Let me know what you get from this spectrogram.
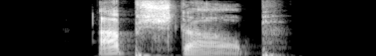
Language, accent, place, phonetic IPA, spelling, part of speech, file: German, Germany, Berlin, [ˈapˌʃtaʁp], abstarb, verb, De-abstarb.ogg
- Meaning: first/third-person singular dependent preterite of absterben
